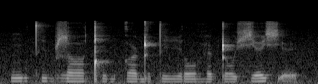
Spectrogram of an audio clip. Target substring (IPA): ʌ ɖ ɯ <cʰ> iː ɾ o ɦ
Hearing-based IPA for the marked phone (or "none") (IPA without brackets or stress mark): t̪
